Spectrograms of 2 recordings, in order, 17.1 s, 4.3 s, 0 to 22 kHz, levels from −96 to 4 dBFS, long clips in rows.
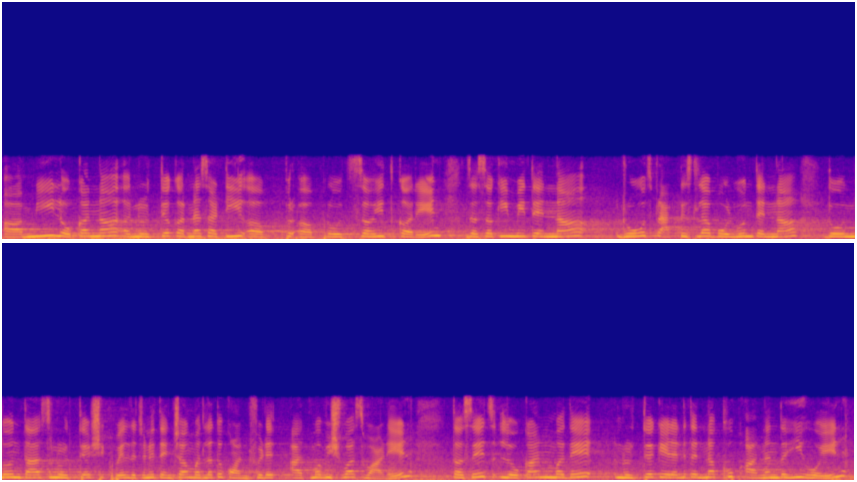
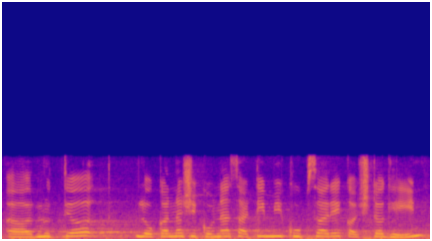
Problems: constant background noise, background conversations at intervals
